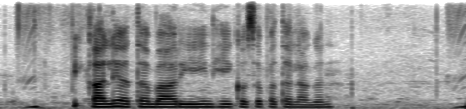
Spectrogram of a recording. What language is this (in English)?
Marathi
